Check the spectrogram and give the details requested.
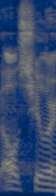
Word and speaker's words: Altschuler: I say it Altschuler and Company, but Altschuler and my Company. colleagues tend to call it Altco.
